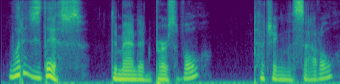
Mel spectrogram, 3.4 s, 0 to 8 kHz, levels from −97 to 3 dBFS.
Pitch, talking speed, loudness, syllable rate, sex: 140 Hz, 140 wpm, -20 LUFS, 5.4 syllables/s, male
